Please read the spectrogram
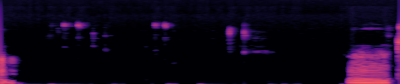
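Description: A few faint computer mouse clicks, scattered over about two seconds, as a new query is opened in Microsoft Access.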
